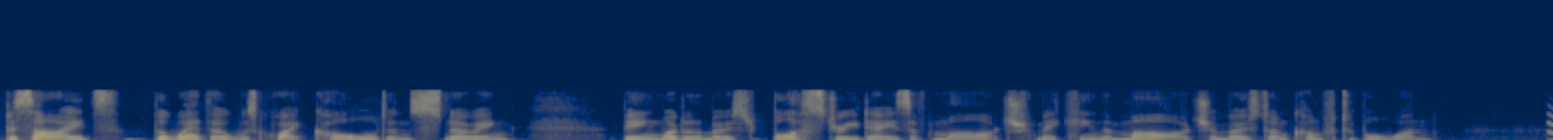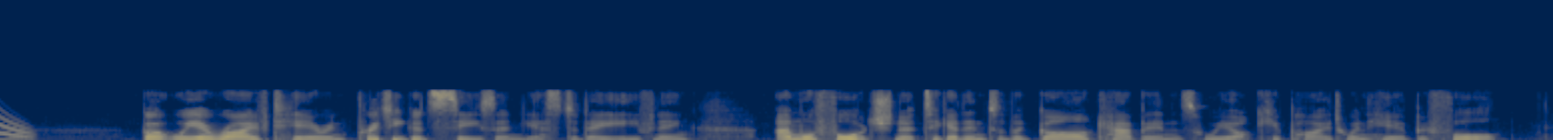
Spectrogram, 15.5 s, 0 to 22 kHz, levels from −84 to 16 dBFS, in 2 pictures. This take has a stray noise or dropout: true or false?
true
